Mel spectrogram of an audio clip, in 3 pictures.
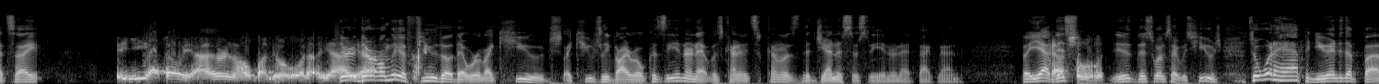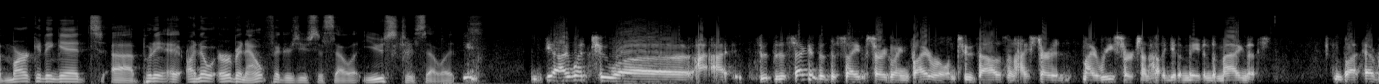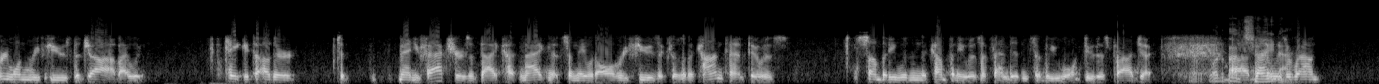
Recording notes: Phone calls.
